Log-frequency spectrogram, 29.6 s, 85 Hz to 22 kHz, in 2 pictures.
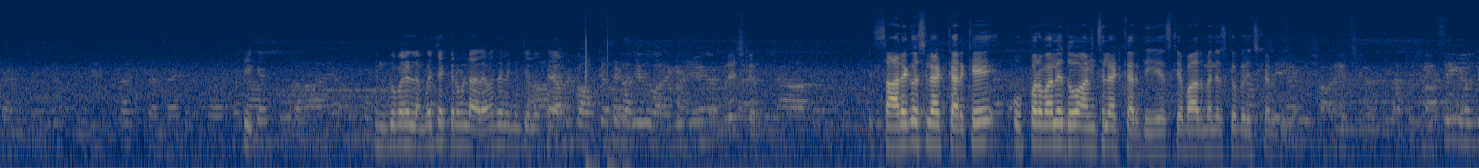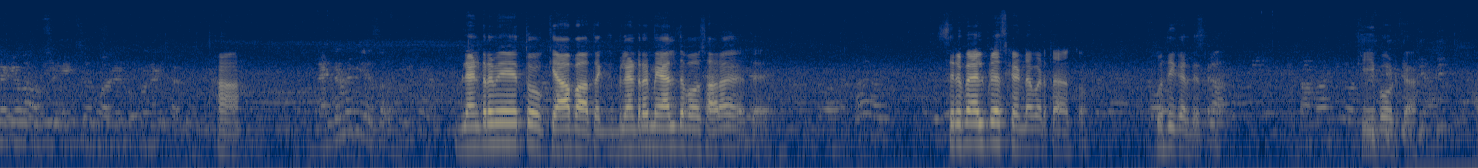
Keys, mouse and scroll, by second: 0.0 alt+middle click, 0.2 middle click, 1.0 click, 1.4 alt+middle click, 6.6 scroll down 1, 6.9 alt+middle click, 7.8 ctrl+z, 8.3 alt+middle click, 12.4 click, 12.9 scroll down 1, 13.1-13.9 alt+middle drag, 15.0-15.6 scroll up 2, 15.6 middle click, 16.1 middle click, 18.0 click, 19.5 Delete, 22.6 Delete, 22.7-23.3 alt+middle click, 23.4 scroll down 1, 23.8 middle click, 23.9 middle click, 27.4 click, 29.1 middle click.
